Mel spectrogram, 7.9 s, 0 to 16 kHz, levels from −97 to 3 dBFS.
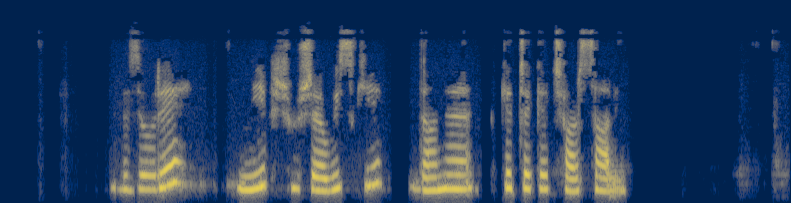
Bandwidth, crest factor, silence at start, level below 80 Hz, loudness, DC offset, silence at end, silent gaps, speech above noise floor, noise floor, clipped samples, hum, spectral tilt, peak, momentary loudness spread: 9.4 kHz; 18 dB; 1.1 s; -74 dBFS; -17 LUFS; under 0.1%; 1.65 s; 3.92-4.07 s, 4.83-4.89 s; 51 dB; -67 dBFS; under 0.1%; none; -3.5 dB/octave; 0 dBFS; 14 LU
